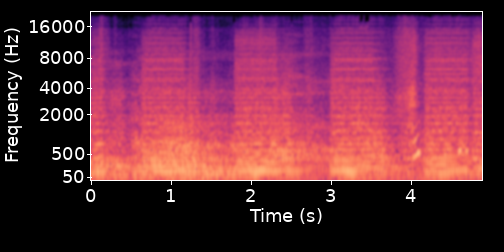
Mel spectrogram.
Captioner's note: riverbeast roaring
